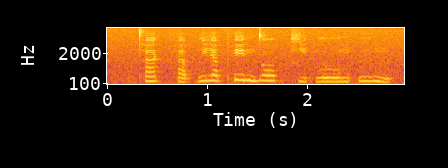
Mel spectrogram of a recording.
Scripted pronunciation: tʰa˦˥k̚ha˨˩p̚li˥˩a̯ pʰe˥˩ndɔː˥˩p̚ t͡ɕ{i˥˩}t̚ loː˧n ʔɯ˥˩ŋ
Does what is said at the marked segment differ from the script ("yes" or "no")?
yes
